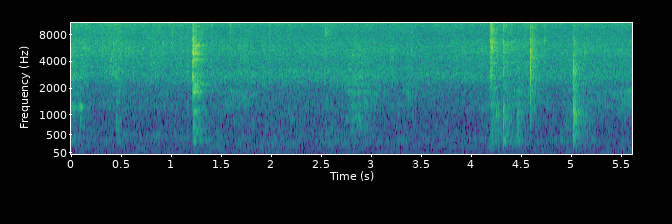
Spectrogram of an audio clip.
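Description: Chopped onion and green chillies frying in oil in a nonstick pan with a faint steady sizzle, while a wooden spatula knocks and scrapes against the pan: one sharp click about a second in and a quick run of four near the end.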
